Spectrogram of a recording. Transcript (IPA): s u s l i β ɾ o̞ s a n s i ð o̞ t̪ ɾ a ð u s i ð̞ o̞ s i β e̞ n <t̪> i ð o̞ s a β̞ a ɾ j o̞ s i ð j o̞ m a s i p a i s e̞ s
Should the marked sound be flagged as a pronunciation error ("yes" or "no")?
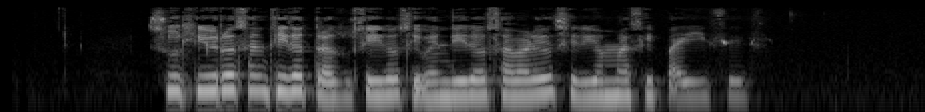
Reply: yes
